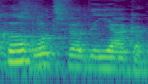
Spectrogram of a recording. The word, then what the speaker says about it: Creutzfeld & Jakob: of a legendary hip-hop group how do you pronounce the name quelt yob quelt and yakob and that's cow disease mad cow disease mad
